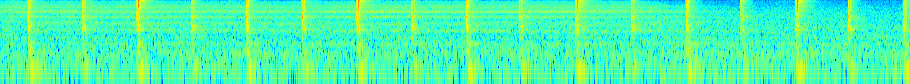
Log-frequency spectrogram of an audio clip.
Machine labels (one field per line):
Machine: valve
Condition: normal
